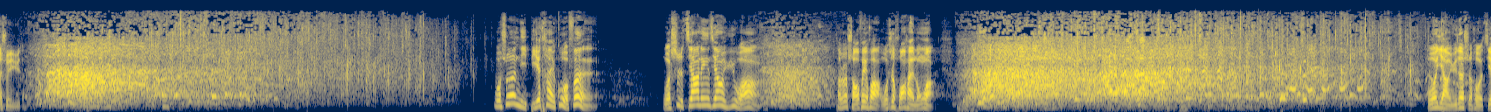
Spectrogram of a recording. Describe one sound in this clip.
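An audience laughs and applauds loudly.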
